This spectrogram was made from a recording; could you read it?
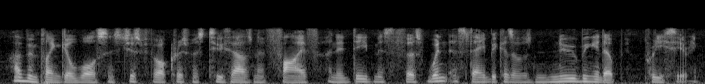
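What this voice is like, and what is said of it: British accent. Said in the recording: “British, hence the accent.”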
